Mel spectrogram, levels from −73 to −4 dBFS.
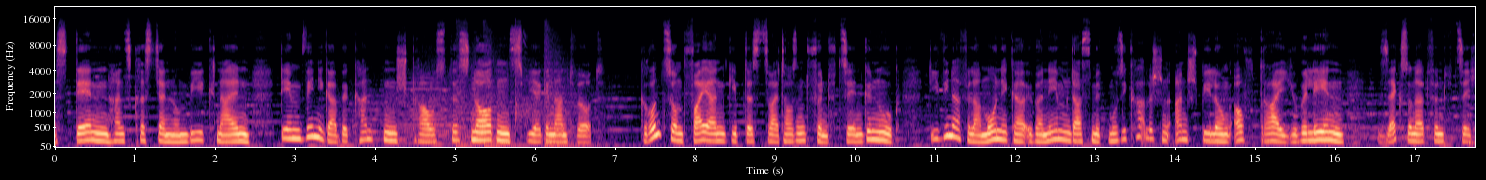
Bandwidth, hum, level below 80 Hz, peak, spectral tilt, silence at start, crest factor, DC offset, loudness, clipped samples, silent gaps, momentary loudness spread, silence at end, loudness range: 15 kHz; none; -48 dBFS; 0 dBFS; -6.5 dB/octave; 0 s; 18 dB; under 0.1%; -19 LUFS; under 0.1%; none; 9 LU; 0 s; 2 LU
